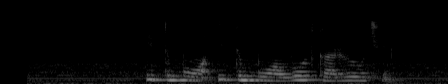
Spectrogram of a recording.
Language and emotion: Russian, angry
